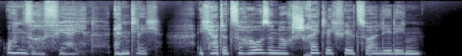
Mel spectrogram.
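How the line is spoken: Murmuring in ear. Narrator (German): Er murmelte in ihr Ohr

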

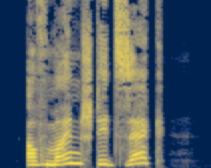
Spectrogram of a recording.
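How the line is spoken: Surprised call. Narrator (German): ruft überrascht

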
